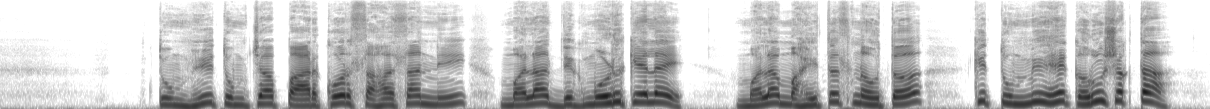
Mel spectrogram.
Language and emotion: Marathi, surprised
